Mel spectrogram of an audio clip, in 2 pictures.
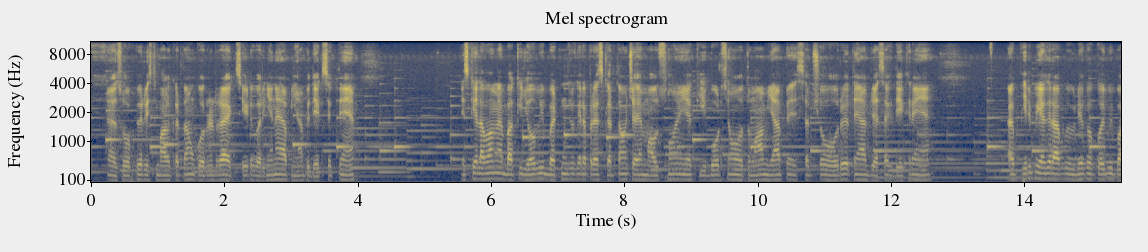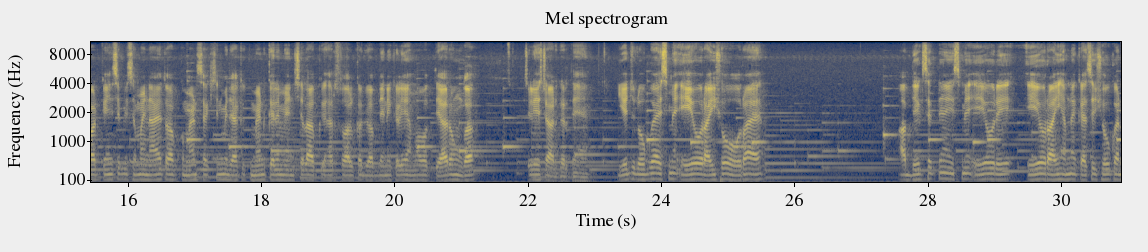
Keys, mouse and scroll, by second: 5.6 click, 8.4 click.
